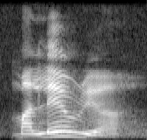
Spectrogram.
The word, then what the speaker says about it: malaria: Malaria, the stress is on la. Malaria.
